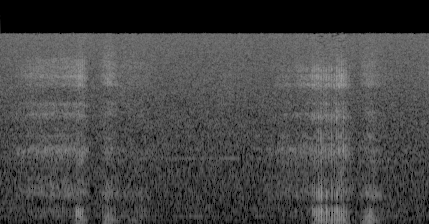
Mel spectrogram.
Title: Husky Pup Snoring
